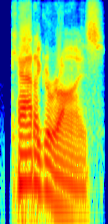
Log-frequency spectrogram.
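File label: "categorize", American English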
